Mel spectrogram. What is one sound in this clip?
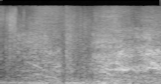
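A dragon breathes a roaring burst of fire.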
